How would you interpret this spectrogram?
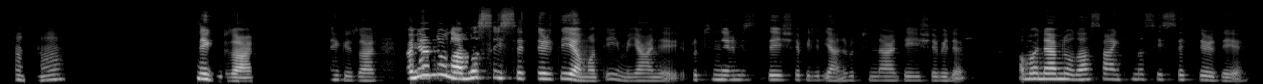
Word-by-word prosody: Hı 215 - -8 0.2
hı. 225 +5 -9 1.3
Ne 250 -2 +6
güzel, 165 -6 -1 0.8
ne 220 - -9
güzel. 180 -3 -8 0.3
Önemli 440 +9 +8
olan 275 -4 +9
nasıl 310 0 +2
hissettirdiği 265 -4 0
ama, 170 -2 -5
değil 240 -3 -13
mi? 170 -2 -15
Yani 170 0 -10
rutinlerimiz 215 -1 -10
değişebilir 215 -2 -8
yani 180 0 -10
rutinler 185 0 -12
değişebilir 185 - -13 0.4
ama 250 +2 -2
önemli 255 -1 +3
olan 230 0 -3
sanki 240 -1 -10
nasıl 235 0 -17
hissettirdiği. 210 -6 -11
220 Hz, 120 wpm, -23 LUFS, 185-250 Hz, 1.3 s, olan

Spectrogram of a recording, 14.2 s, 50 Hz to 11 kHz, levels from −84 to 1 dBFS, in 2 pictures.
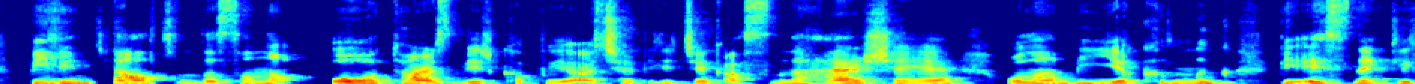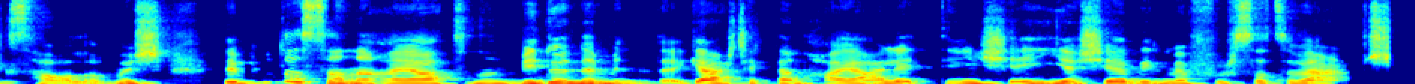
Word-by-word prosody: bilinçaltında 255 - 0
sana 180 +2 -4 0.3
o 270 +6 +8
tarz 210 -6 +3
bir 170 -1 -3
kapıyı 180 -3 -5
açabilecek, 165 - -5
aslında 190 0 -4
her 220 +7 +4
şeye 225 -3 -2 0.2
olan 210 +5 0
bir 205 - -1
yakınlık, 180 +8 -2
bir - - -2
esneklik 200 +1 0
sağlamış 215 +6 -3
ve 205 - +5
bu 345 - -11
da 395 - +4
sana, 230 - +2
hayatının 185 0 +1
bir 245 +2 +4
döneminde 235 - +3
gerçekten 245 0 +2
hayal 210 +3 +1
ettiğin 230 +1 -1
şeyi 245 +2 0
yaşayabilme 230 -2 +1
fırsatı 200 -2 -6
vermiş. 180 - -2
205 Hz, 125 wpm, -22 LUFS, 185-240 Hz, 0.3 s, o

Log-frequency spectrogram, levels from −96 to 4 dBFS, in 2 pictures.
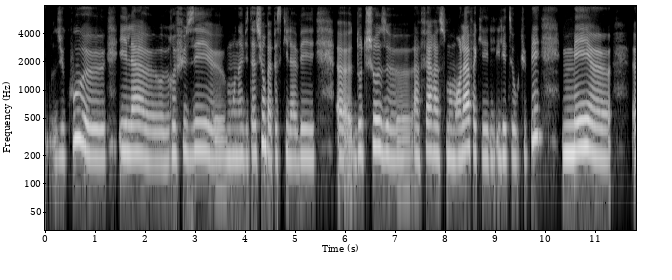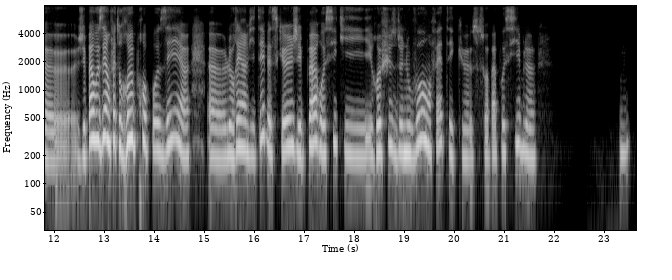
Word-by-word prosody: du 195 -3 -8
coup, 295 +9 +3
heu, 195 -4 +2 0.3
il 215 -1 +2
a, 210 -1 +2
heu, 180 -1 -4
refusé, 210 +2 -1
heu, 95 - -3
mon 190 0 -3
invitation, 200 +6 -1
bah, 200 -5 -1
parce 190 0 -8
qu'il 200 -1 -4
avait, 190 +1 -2 0.5
heu, 195 -1 0
d'autres 210 +2 -3
choses, 240 -4 +3
heu, 100 - -4
à 200 - -3
faire 220 0 0
à 205 - +1
ce 195 +1 -7
moment-là 195 +3 +3
enfin 230 -3 -2
qu'il 190 -2 -5
il 190 - -5
était 195 +1 -3
occupé 195 - -2 0.4
mais 220 +3 +7
heu 195 -3 +1 0.5
heu, 185 +5 -3 0.2
j'ai 190 +2 -3
pas 285 +9 +6
osé 290 +1 +6
en 285 -3 +6
fait, 275 -1 -1
reproposer, 250 +1 +2
heu 200 -3 -1 0.4
heu, 190 -1 -2
le 205 0 +1
réinviter 230 +4 0
parce 225 -6 -3
que 235 +3 +2
j'ai 215 -4 0
peur 255 +7 +1
aussi 220 +4 -2
qu'il 200 -5 -5
refuse 215 +3 -1
de 215 +2 -1
nouveau 210 +4 +2
en 280 -6 +3
fait, 265 +4 -5
et 205 - -2
que 190 -1 -8
ce 185 0 -13
soit 100 - -7
pas 105 +2 -5
possible 210 - -5 1.7
Mmh. 210 +2 -9
205 Hz, 150 wpm, -23 LUFS, 190-230 Hz, 1.7 s, mais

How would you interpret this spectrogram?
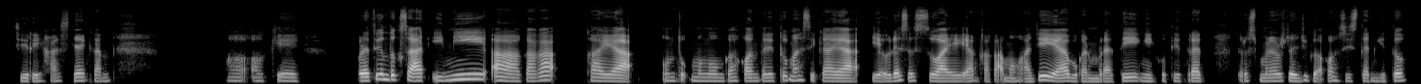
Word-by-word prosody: ciri 150 -1 -3
khasnya 170 -1 -4
kan. 155 -1 -7 1.2
Oh 170 0 -8
oke, 165 0 -6 0.6
berarti 175 +8 +5
untuk 220 -2 +1
saat 175 -2 +6
ini, 235 +6 +2
eee, 170 -4 +5
Kakak, 170 +7 +2 0.2
kayak 155 -4 +4 0.3
untuk 170 0 -5
mengunggah 160 -1 -4
konten 160 -1 -2
itu 195 +2 -4
masih 195 +1 -2
kayak 150 -2 +3
ya 150 - 0
udah 175 +5 +2
sesuai 145 -4 +1
yang, 155 - -2
Kakak, - - -3
mau 140 -1 -5
aja 140 +6 -3
ya, 180 -7 +6
bukan 140 -1 -4
berarti 160 +4 -2
mengikuti 150 0 -7
trend 150 -1 -1 0.3
terus-menerus 160 0 -4
dan 160 - +4
juga 195 - -4
konsisten 155 -3 -5
gitu. 170 +4 -2
160 Hz, 150 wpm, -24 LUFS, 150-175 Hz, 1.2 s, saat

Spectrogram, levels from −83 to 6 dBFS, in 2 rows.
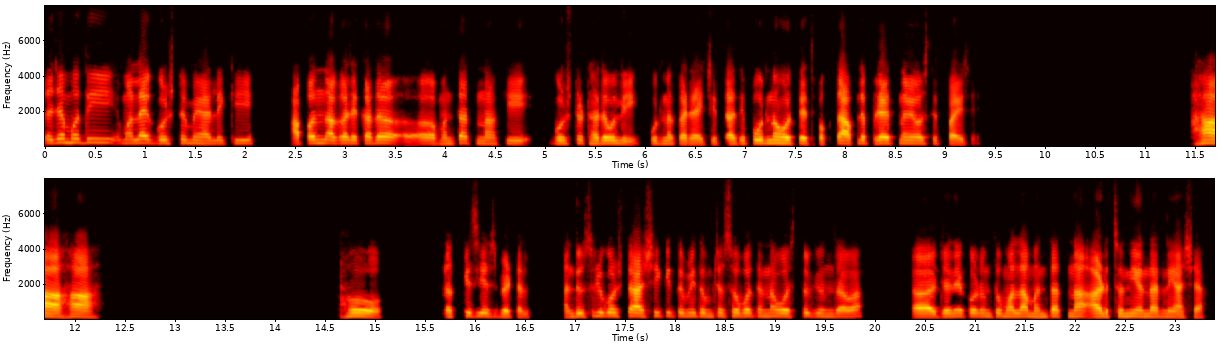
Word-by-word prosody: त्यांच्यामधी 225 +1 -2
मला 195 +1 +2
एक 200 - +1
गोष्ट 190 +1 -4
मिळाली, 180 -2 -3
की 185 +1 -7 0.4
आपण 195 +4 +1
अगर 185 0 +3
एखादं 185 0 +2 0.4
अ, - - 0
म्हणतात 165 +4 -2
ना, 170 -2 -4
की 170 +1 -5 0.3
गोष्ट 175 +2 -2
ठरवली 170 -2 +1
पूर्ण 170 0 -4
करायची, 160 -1 -1
तर 160 - +4
ती 175 - -4
पूर्ण 185 0 +1
होतेच. 175 -3 +3
फक्त 165 +4 -5
आपले 180 +1 +5
प्रयत्न 175 +1 +3
व्यवस्थित 175 -1 -1
पाहिजे. 150 -1 -1 2.1
हां, 180 0 +8
हां. 165 -1 +3 2.5
हो. 180 -4 +3 0.7
नक्कीच 185 +3 -3
यश 180 -2 -2
भेटेल 165 -1 -1 0.4
आणि 165 - -5
दुसरी 180 +3 -2
गोष्ट 200 0 0
अशी, 185 +1 +4
की 200 0 -7
तुम्ही 190 0 -3
तुमच्यासोबत 185 +1 -3
आहे 185 - -5
ना, 185 - -3
वस्तू 180 +1 -1
घेऊन 180 -1 -8
जावा, 170 +1 -1 0.5
अ, 160 0 +5
जेणेकरून 180 +1 -2
तुम्हाला 180 0 +2
म्हणतात 170 +1 -1
ना, 175 0 +2
अडचणी 175 +2 +2
येणार 170 -1 +1
नाही 165 -1 -3
अशा. 150 0 -2
180 Hz, 135 wpm, -25 LUFS, 170-185 Hz, 2.5 s, हां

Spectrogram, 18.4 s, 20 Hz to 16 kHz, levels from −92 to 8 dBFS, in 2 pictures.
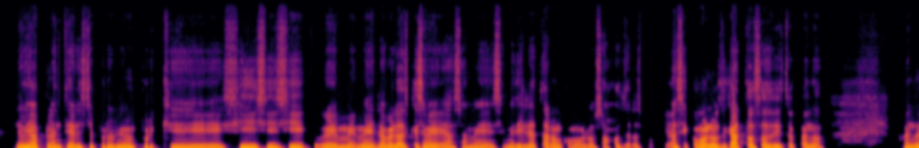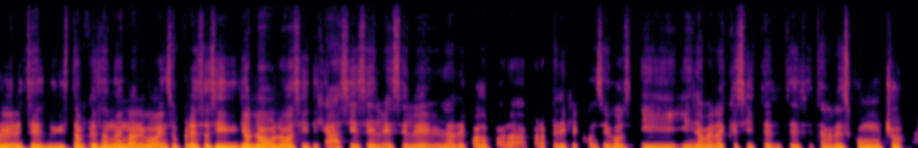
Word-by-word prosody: le 120 - +2
voy 130 - +6
a 140 0 +3
plantear 125 -1 0
este 135 +1 -3
problema, 125 +2 +1
porque 115 -3 -1
sí 135 +3 +2
sí 140 0 -1
sí, 140 -1 0 0.2
eh, 125 -1 +1
me 120 -1 0
me 120 0 +1
la 115 -1 +1
verdad 125 +3 +4
es 140 - -7
que 155 - -4
se 140 - 0
me 120 -1 +1
hasta 115 +1 -3
me 115 0 -1
se 115 -1 -12
me 110 - -1
dilataron 115 +5 -1
como 125 -4 -7
los 110 +2 -7
ojos, 125 +2 -7
de - - -10
las 115 - -10
pupi - - -22
así 120 +1 -2
como 145 0 +2
los 120 -2 +3
gatos, 120 +4 +1
¿has 130 -1 +2
visto 130 0 -3
cuando 125 -4 -3 0.8
cuando, 115 -1 +2
eh, 125 - +5
este, 120 0 +3 0.2
están 125 +1 +1
pensando 135 -1 +4
en 130 -2 +5
algo, 130 +2 +3
en 120 - +2
su 120 -1 -1
presa? 125 +6 +3
Así, 145 -1 +4
yo 140 0 +8
luego, 155 +1 +5
luego 145 0 +4
así, 140 0 -1
dije: 130 -1 -7
"Ah, 165 +1 -2
sí, 160 0 -5
es 155 +1 -5
él 155 -1 0
es 135 +1 -3
él, 150 0 -2
el 130 -5 -2
adecuado 120 +2 -2
para - - -8
para - - -10
pedirle 120 +2 -5
consejos". 130 +9 -4
Y 120 +2 -1
y 115 - 0
la 120 0 +2
verdad 120 +4 +1
que 140 - -8
sí 130 -1 -7
te 120 -3 -5
te 120 -1 -3
te 120 0 -9
agradezco 125 +4 -1
mucho 145 +9 +1
125 Hz, 250 wpm, -20 LUFS, 120-140 Hz, 0.8 s, yo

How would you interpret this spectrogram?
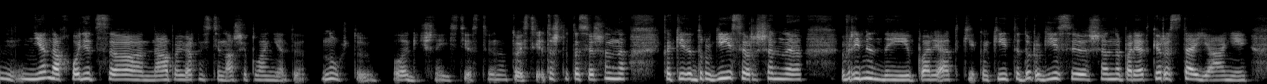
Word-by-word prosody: не 250 +2 +1
находится 240 -4 +2
на 205 +2 -1
поверхности 220 -1 -5
нашей 200 +4 -4
планеты. 205 -2 -7
Ну, 245 -2 -2
что 235 -4 -11 0.2
логично, 195 +2 -4
естественно. 220 +4 -9
То - - -4
есть 180 - -3
это 260 - -3
что-то 250 +1 -1
совершенно, 250 +2 +1 0.3
какие-то 250 -1 +2
другие 270 +4 +5
совершенно 245 -2 +1 0.4
временные 225 -5 +3
порядки, 215 +1 -1
какие-то 240 +4 -2
другие 260 -1 +1
совершенно 245 -1 +1
порядки 225 +3 +1
расстояний, 210 -6 +1
235 Hz, 120 wpm, -25 LUFS, 210-255 Hz, 0.4 s, другие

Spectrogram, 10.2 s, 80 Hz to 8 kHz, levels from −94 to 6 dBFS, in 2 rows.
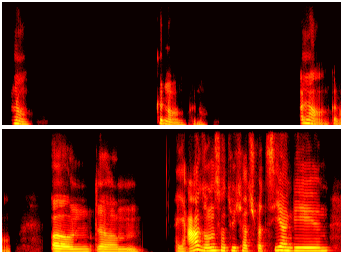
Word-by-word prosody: Genau. 185 -7 -4 1.9
Genau, 155 - -4
genau. 130 -2 -16 1.4
Genau, - - -3
genau. - - -11 0.6
Und, 150 -2 +3
ähm, 145 -4 -2 0.5
ja, 80 - +6
sonst 205 +2 +1
natürlich 195 -1 -4
halt 175 -1 -3
spazieren 195 +4 0
gehen, 195 0 +1
175 Hz, 75 wpm, -24 LUFS, 150-195 Hz, 1.9 s, ja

